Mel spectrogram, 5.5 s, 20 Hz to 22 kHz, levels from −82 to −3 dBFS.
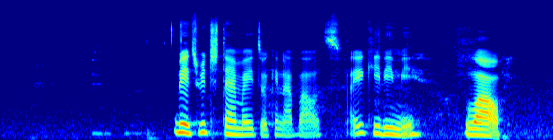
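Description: Speech, with an automatic gain rising fault from 1.78 to 4.97 s. After the input drops by about 9 dB, the gain control slowly lifts its gain by about 8 dB. The voice and the room noise swell up together over roughly three seconds instead of the level holding steady.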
